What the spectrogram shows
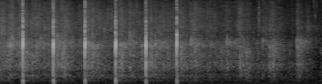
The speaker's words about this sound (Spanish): Un, aplauso a nuestro buen rey, Dios.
